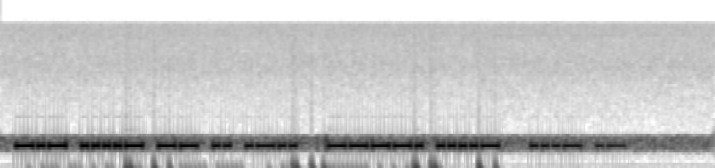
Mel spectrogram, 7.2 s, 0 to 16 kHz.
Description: Morse code, heard as a keyed tone, about 22 wpm, 390 Hz. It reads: K4MIL 94 VA
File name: contests / ss-cw-k5tr-op-n5rz -1700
